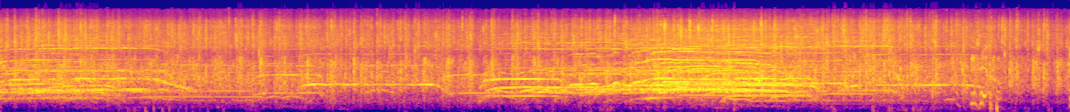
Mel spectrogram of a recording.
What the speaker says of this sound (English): that might be the loudest applause I've ever heard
